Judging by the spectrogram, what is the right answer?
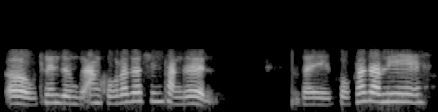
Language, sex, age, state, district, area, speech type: Bodo, female, 30-45, Assam, Kokrajhar, rural, conversation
